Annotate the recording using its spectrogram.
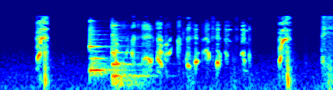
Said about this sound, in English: George drank his juice too quickly, and now he has hiccups.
